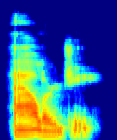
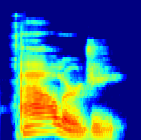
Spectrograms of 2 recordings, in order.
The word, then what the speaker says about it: allergy: But here it makes the a sound. The short a like an apple and black. A allergy. It's three syllables. Allergy. The stress is on the first syllable.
